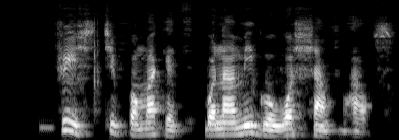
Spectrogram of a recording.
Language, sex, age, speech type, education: Nigerian Pidgin, male, 15-29, spontaneous, tertiary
